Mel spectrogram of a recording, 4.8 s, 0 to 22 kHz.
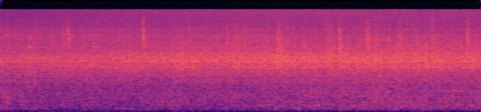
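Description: Boeing 777 landing rollout heard from the flight deck: a steady roar of the engines in reverse thrust over the rumble of the wheels on the runway, slowly growing louder.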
